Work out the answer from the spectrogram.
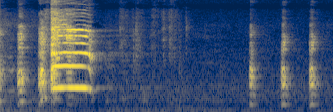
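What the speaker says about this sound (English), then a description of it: "Every video that I film out here, you hear him crowing non-stop." A gamefowl rooster of Mule Train stock crows once, loud and close, followed by a few short clucks after a brief pause.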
